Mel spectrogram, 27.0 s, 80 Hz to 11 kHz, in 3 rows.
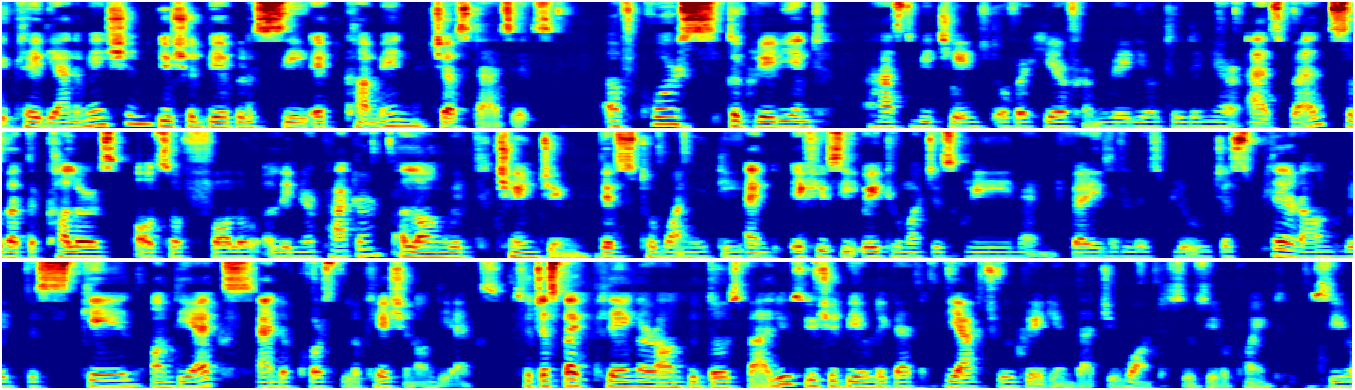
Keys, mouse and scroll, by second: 0.1 shift+space, 0.9 shift+space, 2.7 click, 3.8-5.5 scroll up 5, 5.7 middle click, 7.3-8.2 scroll up 1, 8.2 scroll up 1, 8.2 click, 11.5-13.6 drag, 16.2-16.7 scroll down 1, 18.9-23.5 shift+drag, 24.2-26.7 drag.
